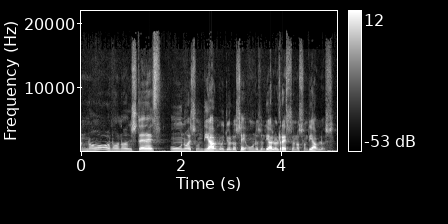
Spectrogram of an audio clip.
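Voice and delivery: a hint of Jesus, high and earnest; voicing Jesus. Jesus telling the twelve only one is a devil, high earnest voice. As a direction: speak it as Jesus reassuring his disciples. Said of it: "Él dijo".

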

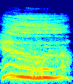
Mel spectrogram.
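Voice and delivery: a sudden high gasp; quick startled gasp; sharp gasp. Retold or imitated. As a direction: gasp at the thought. Gasp mid-complaint.

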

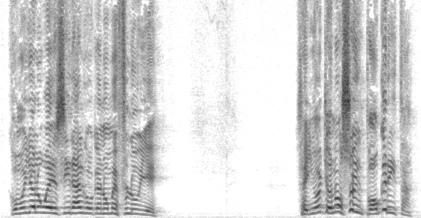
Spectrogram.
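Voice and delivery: high, urgent protest to the Lord; pleading with God. Retold or imitated. Preacher retells arguing with God, high pleading.

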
